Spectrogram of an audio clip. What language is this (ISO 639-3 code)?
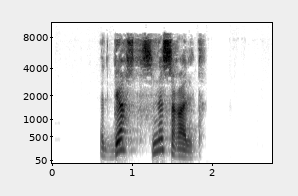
kab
